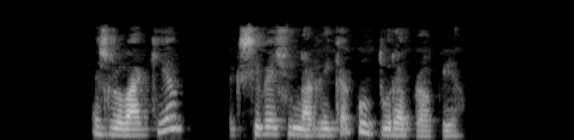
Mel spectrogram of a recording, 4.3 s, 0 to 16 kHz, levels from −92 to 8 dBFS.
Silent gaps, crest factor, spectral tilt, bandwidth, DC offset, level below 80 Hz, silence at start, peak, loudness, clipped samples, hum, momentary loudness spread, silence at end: 1.43-1.71 s; 24 dB; -4 dB/octave; 8.4 kHz; under 0.1%; -70 dBFS; 0.7 s; -6 dBFS; -26 LUFS; under 0.1%; none; 11 LU; 0.85 s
